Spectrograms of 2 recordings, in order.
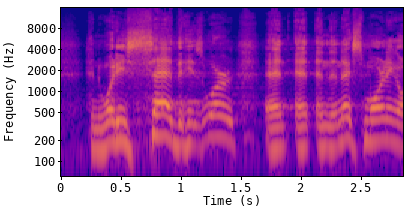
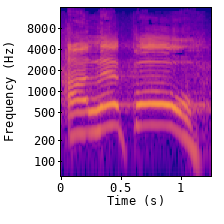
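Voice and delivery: high, drawn-out proclamation of ALEPHO; exultant cry; 10 semitones higher, 6 dB louder, much slower than usual. Real, not acted. Preacher proclaiming the Greek word for wiped out, exultant cry. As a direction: ring out ALEPHO slowly like a pulpit shout. Climactic cry, then repeated softly.

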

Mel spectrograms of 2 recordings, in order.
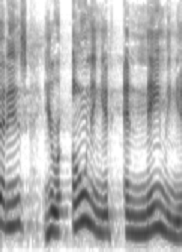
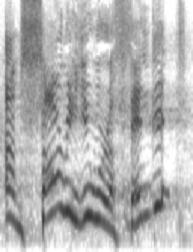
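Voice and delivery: slow, higher, sarcastic sorry; snide non-apology; 7 semitones higher, slower than usual. Shown as a demonstration. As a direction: drag it out with disdain. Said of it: "That's what that means".

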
